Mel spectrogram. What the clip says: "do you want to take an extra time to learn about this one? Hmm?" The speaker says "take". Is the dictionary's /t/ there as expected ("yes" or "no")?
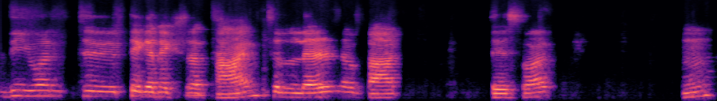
yes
